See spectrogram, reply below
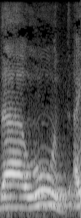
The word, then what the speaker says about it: داود: الواو مثل داود، أيضا هذه الواو ما هي موجودة، وورية مرت معنا منذ قليل، لا بد أن ننطقها ولو لم تكن موجودة في الخط.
